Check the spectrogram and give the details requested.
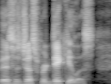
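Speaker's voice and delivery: ordinary talk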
